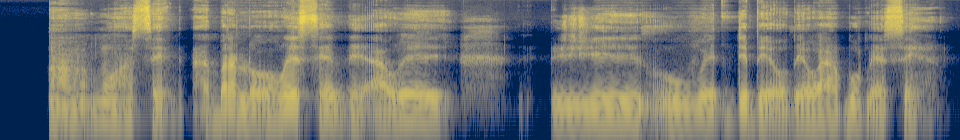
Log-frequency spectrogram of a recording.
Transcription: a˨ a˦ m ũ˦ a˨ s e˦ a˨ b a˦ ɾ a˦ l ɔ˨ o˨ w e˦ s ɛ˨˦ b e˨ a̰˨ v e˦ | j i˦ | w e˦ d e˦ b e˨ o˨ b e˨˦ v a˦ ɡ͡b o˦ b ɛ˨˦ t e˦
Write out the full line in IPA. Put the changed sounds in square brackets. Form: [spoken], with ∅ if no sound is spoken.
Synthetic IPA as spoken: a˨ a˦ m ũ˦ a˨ s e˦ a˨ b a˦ ɾ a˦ l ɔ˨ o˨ w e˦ s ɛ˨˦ b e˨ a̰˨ [w] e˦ | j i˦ | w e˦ d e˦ b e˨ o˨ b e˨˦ [w] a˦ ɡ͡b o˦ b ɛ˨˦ [s] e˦

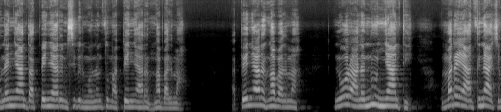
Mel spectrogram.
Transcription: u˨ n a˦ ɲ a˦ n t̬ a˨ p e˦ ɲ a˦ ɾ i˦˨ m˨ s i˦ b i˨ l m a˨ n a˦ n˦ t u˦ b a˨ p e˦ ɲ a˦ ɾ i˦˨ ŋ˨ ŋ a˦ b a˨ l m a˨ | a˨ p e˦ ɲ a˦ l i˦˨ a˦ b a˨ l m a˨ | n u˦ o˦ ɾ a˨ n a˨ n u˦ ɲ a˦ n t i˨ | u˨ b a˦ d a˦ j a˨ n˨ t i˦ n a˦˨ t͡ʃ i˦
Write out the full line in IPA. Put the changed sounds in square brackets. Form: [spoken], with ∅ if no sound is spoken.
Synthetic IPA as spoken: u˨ n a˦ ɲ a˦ n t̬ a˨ p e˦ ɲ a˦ ɾ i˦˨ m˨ s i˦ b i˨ l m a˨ n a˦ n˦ t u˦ [m] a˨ p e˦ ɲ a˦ ɾ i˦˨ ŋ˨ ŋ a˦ b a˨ l m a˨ | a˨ p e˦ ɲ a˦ [ɾ] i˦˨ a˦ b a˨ l m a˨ | n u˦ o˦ ɾ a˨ n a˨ n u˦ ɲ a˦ n t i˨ | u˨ [m] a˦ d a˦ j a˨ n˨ t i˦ n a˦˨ t͡ʃ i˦

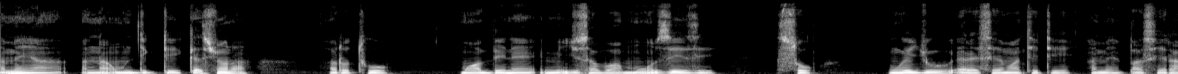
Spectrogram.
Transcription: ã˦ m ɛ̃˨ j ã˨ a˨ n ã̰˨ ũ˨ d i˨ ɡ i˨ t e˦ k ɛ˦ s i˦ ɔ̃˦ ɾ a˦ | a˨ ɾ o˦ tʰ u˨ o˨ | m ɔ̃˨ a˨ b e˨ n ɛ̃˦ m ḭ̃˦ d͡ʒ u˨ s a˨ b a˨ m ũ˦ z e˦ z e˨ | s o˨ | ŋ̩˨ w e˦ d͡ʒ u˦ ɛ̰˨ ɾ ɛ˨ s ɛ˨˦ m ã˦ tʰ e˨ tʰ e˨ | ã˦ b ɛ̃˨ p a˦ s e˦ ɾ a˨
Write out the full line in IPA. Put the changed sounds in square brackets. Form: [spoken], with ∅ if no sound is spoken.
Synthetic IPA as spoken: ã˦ m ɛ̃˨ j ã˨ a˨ n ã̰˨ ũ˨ d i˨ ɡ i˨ t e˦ k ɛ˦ s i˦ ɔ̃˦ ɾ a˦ | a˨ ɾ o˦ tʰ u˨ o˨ | m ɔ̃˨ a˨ b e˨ n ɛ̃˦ m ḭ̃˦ d͡ʒ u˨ s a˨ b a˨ m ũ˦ z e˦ z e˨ | s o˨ | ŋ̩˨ w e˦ d͡ʒ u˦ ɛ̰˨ ɾ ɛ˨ s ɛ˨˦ m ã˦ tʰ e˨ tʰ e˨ | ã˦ [m] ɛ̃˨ p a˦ s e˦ ɾ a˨

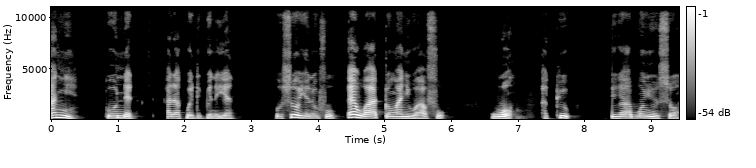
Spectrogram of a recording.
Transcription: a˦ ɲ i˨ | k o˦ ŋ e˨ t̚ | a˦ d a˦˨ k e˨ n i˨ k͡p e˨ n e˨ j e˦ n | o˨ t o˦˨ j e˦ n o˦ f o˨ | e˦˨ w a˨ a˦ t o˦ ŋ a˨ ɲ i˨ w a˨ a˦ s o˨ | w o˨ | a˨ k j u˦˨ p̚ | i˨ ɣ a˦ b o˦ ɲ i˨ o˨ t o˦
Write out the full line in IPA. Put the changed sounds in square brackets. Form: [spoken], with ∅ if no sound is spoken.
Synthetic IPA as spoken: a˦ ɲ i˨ | k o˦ [n] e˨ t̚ | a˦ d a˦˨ [k͡p] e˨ [d] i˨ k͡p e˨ n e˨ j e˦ n | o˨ [s] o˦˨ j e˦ n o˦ f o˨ | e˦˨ w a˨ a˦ t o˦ ŋ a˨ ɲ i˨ w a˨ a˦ [f] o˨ | w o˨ | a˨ k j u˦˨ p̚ | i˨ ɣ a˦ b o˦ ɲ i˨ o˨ [s] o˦

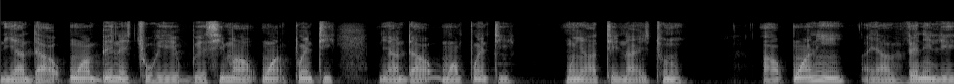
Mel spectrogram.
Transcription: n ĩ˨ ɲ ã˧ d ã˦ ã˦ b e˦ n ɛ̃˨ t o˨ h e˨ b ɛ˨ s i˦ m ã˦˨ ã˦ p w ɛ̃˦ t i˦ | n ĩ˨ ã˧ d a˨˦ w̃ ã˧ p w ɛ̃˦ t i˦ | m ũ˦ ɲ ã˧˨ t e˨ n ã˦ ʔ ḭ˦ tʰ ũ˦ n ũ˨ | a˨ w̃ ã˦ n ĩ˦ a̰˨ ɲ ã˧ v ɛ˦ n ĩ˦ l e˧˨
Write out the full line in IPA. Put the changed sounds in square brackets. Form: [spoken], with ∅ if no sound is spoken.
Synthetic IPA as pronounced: n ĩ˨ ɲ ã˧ d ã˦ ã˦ b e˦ n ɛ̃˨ [t͡ʃ] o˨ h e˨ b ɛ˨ s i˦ m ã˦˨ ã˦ p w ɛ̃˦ t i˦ | n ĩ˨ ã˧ d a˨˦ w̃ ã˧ p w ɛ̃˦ t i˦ | m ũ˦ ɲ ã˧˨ t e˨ n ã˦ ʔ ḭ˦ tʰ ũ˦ n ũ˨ | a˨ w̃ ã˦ n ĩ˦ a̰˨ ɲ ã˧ v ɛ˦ n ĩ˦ l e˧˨

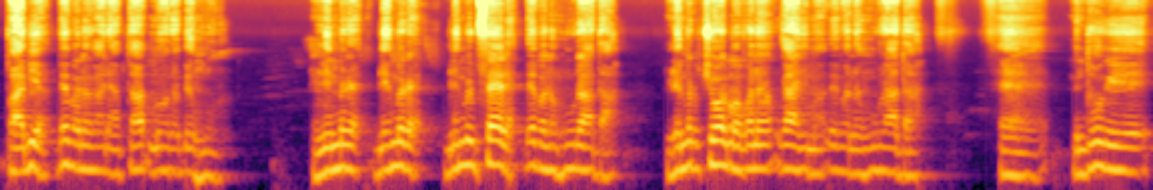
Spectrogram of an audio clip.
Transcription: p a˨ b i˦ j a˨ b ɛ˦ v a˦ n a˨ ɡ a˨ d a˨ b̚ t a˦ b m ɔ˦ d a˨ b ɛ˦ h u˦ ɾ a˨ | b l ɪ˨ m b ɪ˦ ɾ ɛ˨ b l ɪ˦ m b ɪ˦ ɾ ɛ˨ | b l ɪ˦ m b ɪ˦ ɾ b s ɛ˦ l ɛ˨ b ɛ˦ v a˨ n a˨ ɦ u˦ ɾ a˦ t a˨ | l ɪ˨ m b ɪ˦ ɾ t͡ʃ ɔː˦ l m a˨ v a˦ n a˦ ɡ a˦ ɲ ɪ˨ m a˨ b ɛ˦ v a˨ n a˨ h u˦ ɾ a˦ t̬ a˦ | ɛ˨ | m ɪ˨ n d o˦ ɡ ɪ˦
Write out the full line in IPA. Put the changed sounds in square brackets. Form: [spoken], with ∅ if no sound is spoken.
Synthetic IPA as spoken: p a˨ b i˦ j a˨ b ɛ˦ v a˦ n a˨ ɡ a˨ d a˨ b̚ t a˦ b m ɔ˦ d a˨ b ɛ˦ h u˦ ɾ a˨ | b l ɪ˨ m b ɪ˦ ɾ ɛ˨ b l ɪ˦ m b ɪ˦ ɾ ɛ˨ | b l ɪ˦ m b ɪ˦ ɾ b [f] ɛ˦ l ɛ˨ b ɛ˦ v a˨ n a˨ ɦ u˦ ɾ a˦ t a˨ | l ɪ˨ m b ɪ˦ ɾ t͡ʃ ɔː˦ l m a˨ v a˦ n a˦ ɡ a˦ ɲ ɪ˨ m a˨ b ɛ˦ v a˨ n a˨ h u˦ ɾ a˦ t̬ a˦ | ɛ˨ | m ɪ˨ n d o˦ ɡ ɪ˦

